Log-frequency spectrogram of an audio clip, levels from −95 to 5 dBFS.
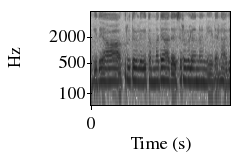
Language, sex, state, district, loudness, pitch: Kannada, female, Karnataka, Bangalore, -15 LUFS, 185 Hz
